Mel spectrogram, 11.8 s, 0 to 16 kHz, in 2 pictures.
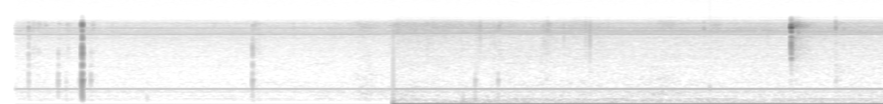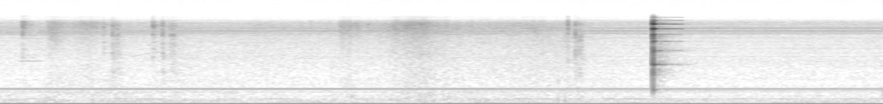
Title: Dell inspiron 3537 beeping sound solution Guys ? :)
